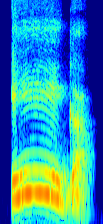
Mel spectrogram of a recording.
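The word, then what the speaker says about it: 映画: Movie, we say eiga, right? We will pronounce the word movie as eiga.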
